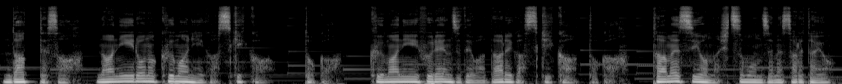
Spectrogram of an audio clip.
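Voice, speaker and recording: A man playing an awkward, low-key young office senior with dry, understated delivery in an anime-style voice drama. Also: normal speed, few pauses, soft background music, natural voice. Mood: dry, grumbling. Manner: deadpan, understated.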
